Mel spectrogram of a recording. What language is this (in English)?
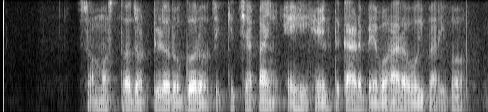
Odia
